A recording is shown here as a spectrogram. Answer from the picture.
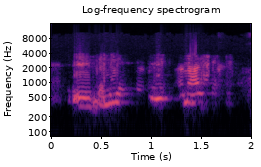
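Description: A woman's voice coming over a telephone line, thin and cut off above the upper mids, in short broken phrases that are hard to make out: a poor mobile network connection.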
